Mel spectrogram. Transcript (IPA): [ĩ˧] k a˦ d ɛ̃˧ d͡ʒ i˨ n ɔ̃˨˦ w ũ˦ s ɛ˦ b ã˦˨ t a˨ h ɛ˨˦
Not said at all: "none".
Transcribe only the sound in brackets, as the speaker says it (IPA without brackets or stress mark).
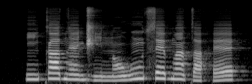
ĩ˧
